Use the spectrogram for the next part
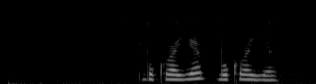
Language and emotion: Russian, neutral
